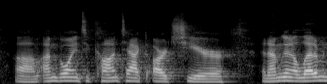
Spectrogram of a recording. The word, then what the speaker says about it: Archeer: this I'm going to contact our cheer and I did verify that is how you say it I'm going to contact arch here and I'm gonna let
